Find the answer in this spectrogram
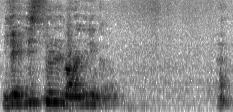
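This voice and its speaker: High-voiced man preaching in an echoey church. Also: unhurried. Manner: emphatic preaching with rhetorical questions and rising shouts. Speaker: pastor. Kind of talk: sermon. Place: church sanctuary. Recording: echoey church hall from far off.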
